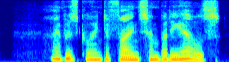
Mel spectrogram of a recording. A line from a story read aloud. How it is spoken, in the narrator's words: she gasped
